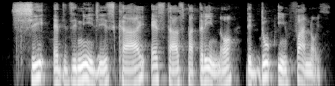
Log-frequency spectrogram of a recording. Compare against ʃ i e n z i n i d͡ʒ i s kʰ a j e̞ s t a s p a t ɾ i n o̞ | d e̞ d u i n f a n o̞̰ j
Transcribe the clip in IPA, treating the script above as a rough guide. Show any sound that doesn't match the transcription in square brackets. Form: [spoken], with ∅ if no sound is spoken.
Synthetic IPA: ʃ i e [d] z i n i d͡ʒ i s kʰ a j e̞ s t a s p a t ɾ i n o̞ | d e̞ d u i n f a n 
